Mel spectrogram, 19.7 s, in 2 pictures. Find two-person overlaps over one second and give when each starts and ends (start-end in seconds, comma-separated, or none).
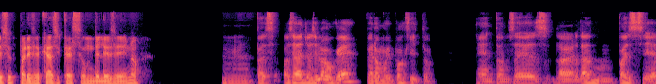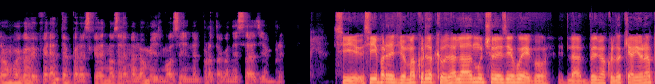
none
